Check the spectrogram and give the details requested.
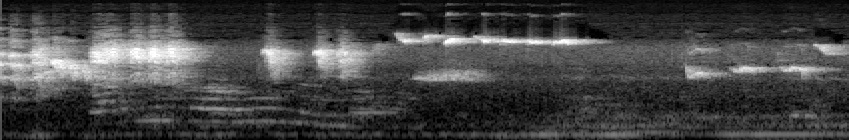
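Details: Common iora (konin) in active song, giving bursts of scratchy, buzzy notes, a long high thin whistle, and short chirps, over a steady low hum with faint voices.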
